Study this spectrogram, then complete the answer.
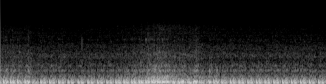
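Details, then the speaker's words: Motorcycle that stalled after running out of gas, restarted on reserve: low, even thumping beat holding steady with no stumbles or surges; idling cleanly. "no I was out of gas now okay now it's idling"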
